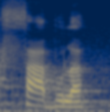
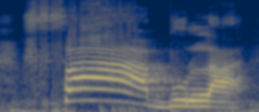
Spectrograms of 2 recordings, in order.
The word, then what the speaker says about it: fábula: Por exemplo, fábula, fábula, tá vendo? Aonde está a sílaba tônica? Aqui, crianças, olha só, no fá, fábula.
